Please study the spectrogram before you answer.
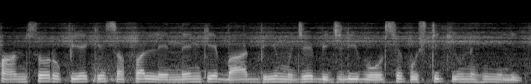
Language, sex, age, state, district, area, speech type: Hindi, male, 18-30, Madhya Pradesh, Betul, urban, read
